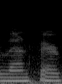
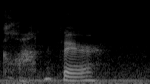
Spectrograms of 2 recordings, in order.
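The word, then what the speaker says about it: Llanfair: just call it uh landfair PG well that's a copout now I feel like the double ll is pronounced CLA CLA like something stuck in your throat clown Fair like that clown Fair CL clown Fair L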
